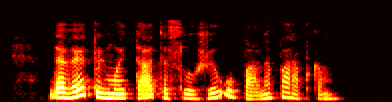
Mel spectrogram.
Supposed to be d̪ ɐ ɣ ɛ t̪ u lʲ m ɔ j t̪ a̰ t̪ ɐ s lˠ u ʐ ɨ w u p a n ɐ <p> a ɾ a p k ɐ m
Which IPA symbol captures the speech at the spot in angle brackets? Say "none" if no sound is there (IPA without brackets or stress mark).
p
